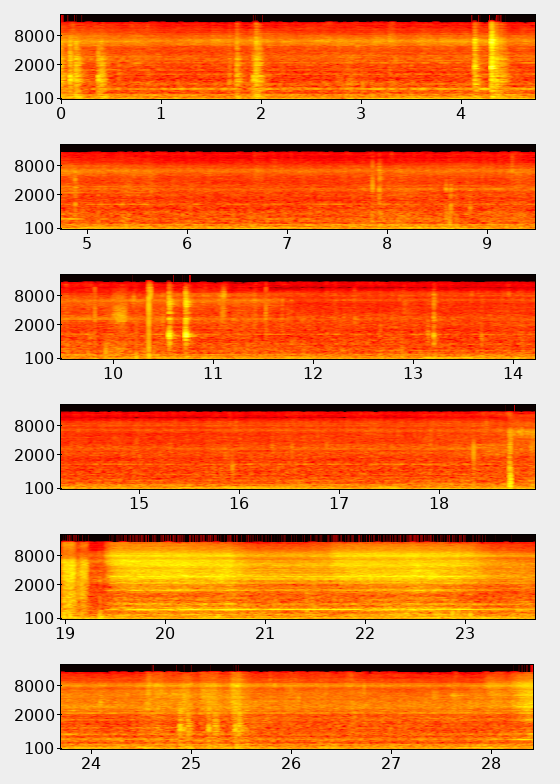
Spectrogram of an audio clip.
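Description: Fermented snakehead fish fillets frying in a wok of hot oil: a steady sizzle, with a few sharp taps of chopsticks against the pan. The sizzling grows louder for a few seconds about two-thirds of the way through.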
